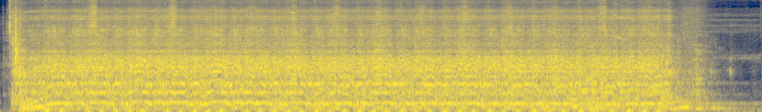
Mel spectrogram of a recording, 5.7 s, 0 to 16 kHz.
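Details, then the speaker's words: Fiat-Allis 645B loader diesel, injection pump in shutdown position: steady cranking at about three compression beats a second for five seconds, never catches, no fuel reaching injectors, diaphragm lift pump suspected; crank no start. "It's cranking over pretty decent, but still no fuel. Come on, fuel."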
